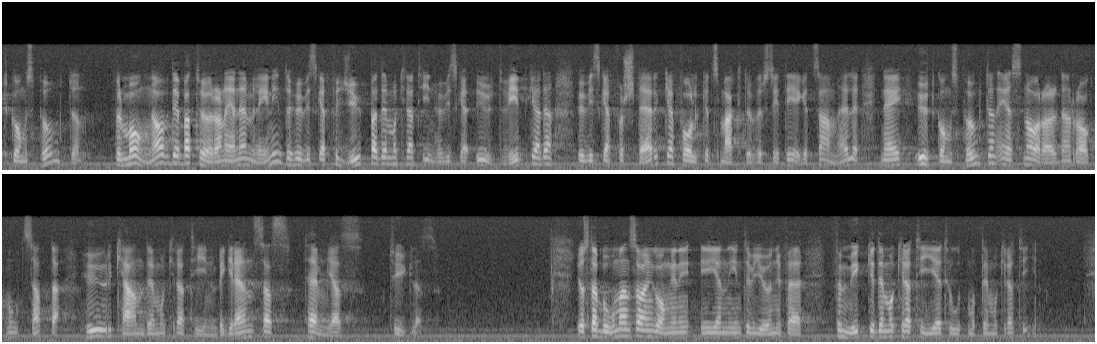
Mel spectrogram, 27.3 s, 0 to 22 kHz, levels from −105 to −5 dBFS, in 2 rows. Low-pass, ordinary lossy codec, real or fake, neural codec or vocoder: none; none; real; none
